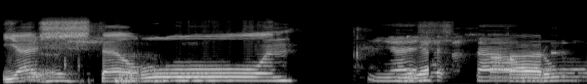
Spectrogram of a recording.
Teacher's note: Lihat, jangan diputus ya. Sya, jangan diputus. Karena dia rokhawah.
